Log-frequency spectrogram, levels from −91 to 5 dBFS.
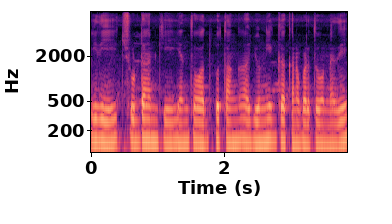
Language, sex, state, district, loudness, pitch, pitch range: Telugu, male, Andhra Pradesh, Anantapur, -19 LUFS, 135 Hz, 130-140 Hz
